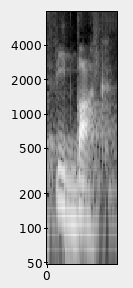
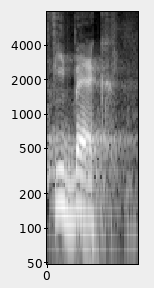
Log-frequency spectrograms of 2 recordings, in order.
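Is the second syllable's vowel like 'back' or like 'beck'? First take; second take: back; beck. First: The second syllable has an open 'a' vowel. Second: The second syllable has a closer 'e' vowel. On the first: The speaker calls it right. "in inglese la pronuncia corretta è feedback, come Mac" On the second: The speaker calls it wrong. "non feedback"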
